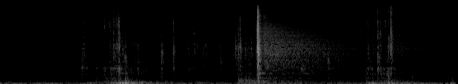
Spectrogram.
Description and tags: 1 Unlocking door
school, unlocking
